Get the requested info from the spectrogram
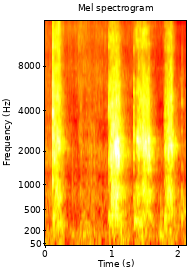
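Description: A cooking utensil stirring shredded cabbage and grated coconut in a pan, scraping along the pan's bottom in about four short strokes.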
